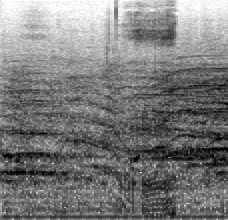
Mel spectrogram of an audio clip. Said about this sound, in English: Cheer from the Brides fans in the crowd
